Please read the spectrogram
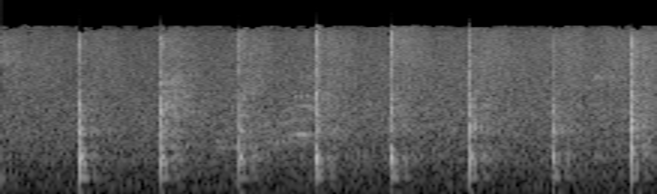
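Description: Steady chopping into a block of wood with a hand-held blade, sharp strikes at about two a second.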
